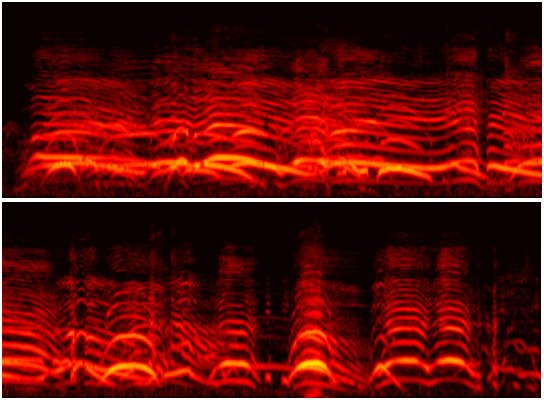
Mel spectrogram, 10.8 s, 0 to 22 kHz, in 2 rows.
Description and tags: Group of people - Cheering - Outside - 07
A group of people (+/- 7 persons) cheering - Exterior recording - Mono.
cheering, people, Group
